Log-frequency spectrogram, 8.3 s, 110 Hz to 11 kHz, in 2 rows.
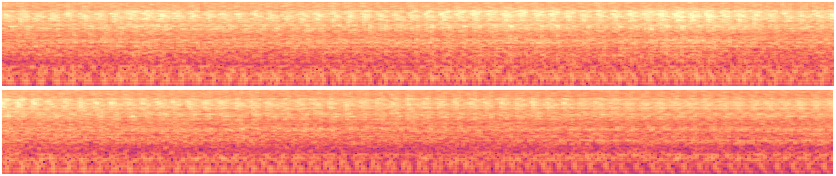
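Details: WW2 Ingersoll-Rand ship service air compressor, built 1943, in the B4 engine room of USS Stewart DE-238: steady, even thump about two and a half beats per second over a low drone, no knocks or misses. Running normally.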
